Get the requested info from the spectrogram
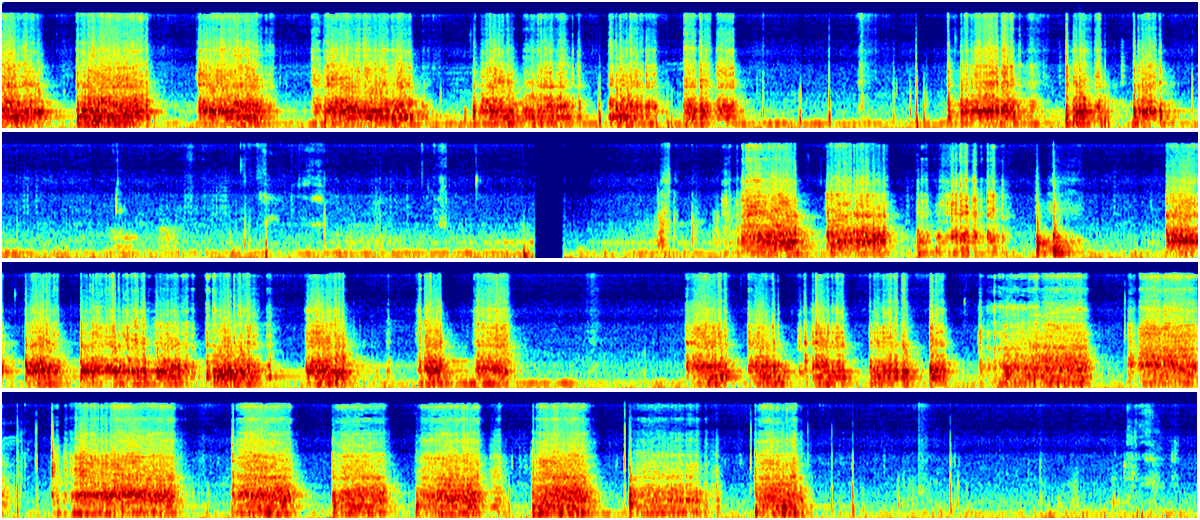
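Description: Big spoon scraping thick, flaky frost off a freezer wall in quick repeated strokes, with a pause of a few seconds about a third of the way in.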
